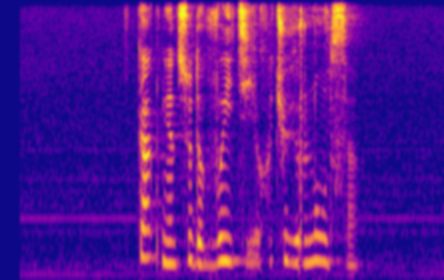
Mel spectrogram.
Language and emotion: Russian, angry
